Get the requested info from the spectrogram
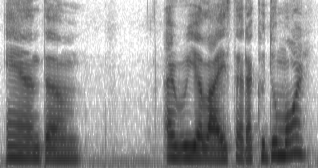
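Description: A woman from Cuba, a school owner, answering interview questions in a measured way with some hesitations. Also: mid-range voice, steady tone, darkish tone, smooth. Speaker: school owner and director, guest.

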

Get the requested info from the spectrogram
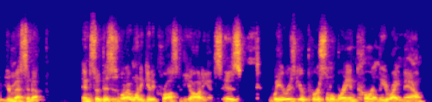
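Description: A man with a deep voice, a podcast guest giving confident motivational advice on branding, asking rhetorical questions. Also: warm tone, poor audio.

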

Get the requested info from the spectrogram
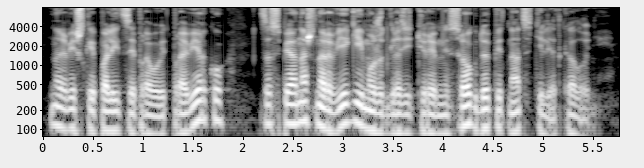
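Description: A man reading a news report on a radio program, running through quotes in the same steady reading voice. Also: deep voice, quick pace. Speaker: news presenter.

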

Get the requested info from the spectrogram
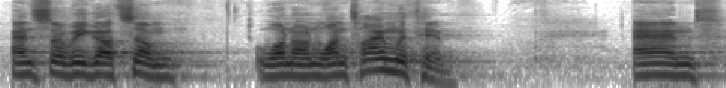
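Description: A South African man in his forties, a pastor giving a conversational sermon with personal stories and self-deprecating asides. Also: a little high. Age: 40s.

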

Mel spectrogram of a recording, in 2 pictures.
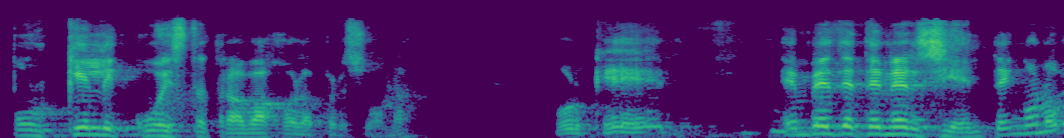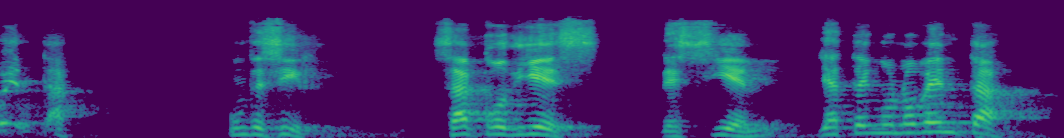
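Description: A man's voice: high-pitched, big pitch swings, unhurried, gravelly. A man, a rabbi teaching a Torah class and explaining patiently, often checking that listeners follow. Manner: explanatory, checks understanding with frequent asides.

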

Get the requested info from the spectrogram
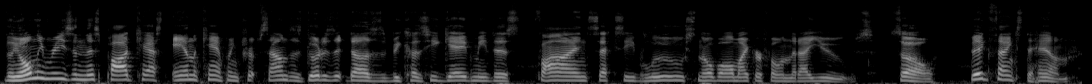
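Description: A man's voice: high-pitched, normal speed, fairly bright tone, clear, resonant tone, no room sound. A man co-hosting a podcast in casual banter, joking and crude with plenty of swearing. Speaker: podcast co-host.

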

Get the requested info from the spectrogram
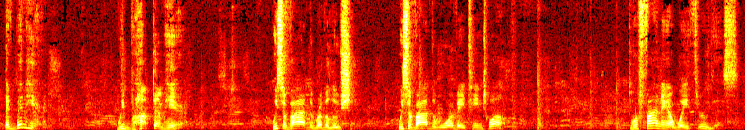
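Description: A man playing a friendly, steady, hopeful American barman, plain-spoken and reassuring, in an audio drama. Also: fairly high pitch. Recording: music behind the voice.

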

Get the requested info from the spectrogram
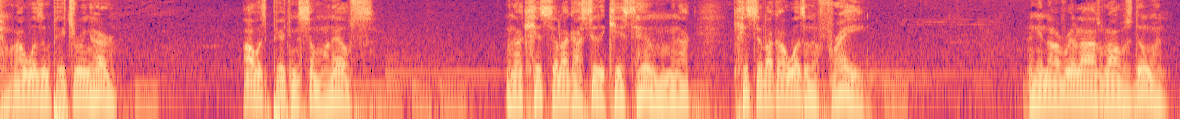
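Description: A man's voice: mid-range voice, moderate pace, pauses often, darkish tone, close to an everyday voice. Casting: man to play conflicted young football player, understated and confessional, audio drama narration and dialogue, scored with music. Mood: introspective. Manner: casual, understated, slangy.

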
